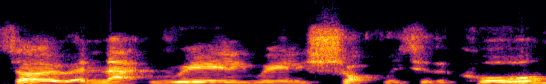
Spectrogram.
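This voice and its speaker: In a Cockney accent, a woman speaks fairly quickly at a medium pitch, her tone bright and sharp and her intonation fairly even. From London, England (Cockney). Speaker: Reiki teacher and coach. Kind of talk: interview testimony. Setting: video interview. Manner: halting.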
